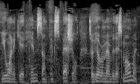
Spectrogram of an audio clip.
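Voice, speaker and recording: A man's voice: mid-range voice, fairly even intonation, quick pace, a bit bright, slight background noise, natural voice. A man playing an intense film director in a video game cutscene, coaxing with short, emphatic, repeated prompts.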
